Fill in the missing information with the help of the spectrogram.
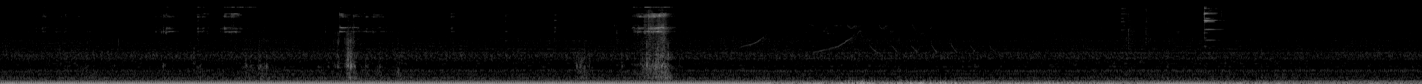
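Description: An engine idling steadily, its low hum turning rougher and uneven about eight seconds in, with a few short sharp knocks over it.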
